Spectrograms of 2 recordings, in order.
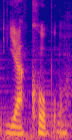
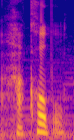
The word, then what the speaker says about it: Jacopo: said if he said if jakoba is Italian then I'm pretty sure that should be a soft J not the Spanish yah and the pronunciation of his name is yakobo like that's the official pronunciation and before when we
